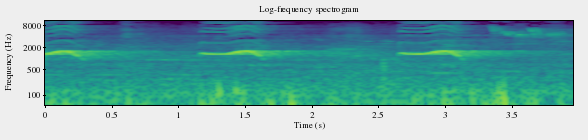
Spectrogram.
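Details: An Asian koel calling close by around 7 in the morning gives loud, clear whistled notes, each ending in a slight upward lift, repeated about every second and a half over faint background hiss.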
